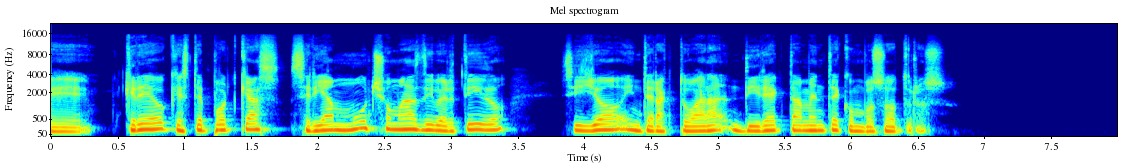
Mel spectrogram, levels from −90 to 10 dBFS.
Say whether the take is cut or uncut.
uncut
